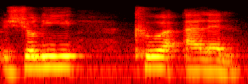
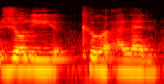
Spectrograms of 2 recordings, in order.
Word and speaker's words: Jolie Coeur Hélène: Yeah, let's have a small bet on Jolie Coeur Hélène. And you have to say it like that with that French accent. 9 to 2 about Jolie Coeur Hélène.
